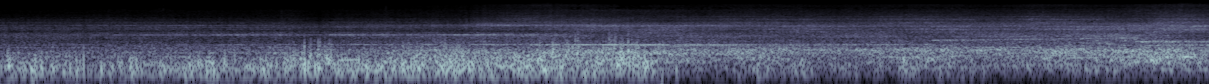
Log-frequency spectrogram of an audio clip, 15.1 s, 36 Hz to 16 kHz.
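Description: PESA Elf EN76 electric multiple unit running past along the platform: a steady rumble of wheels on the rails with the whine of the electric traction drive over it, loudest about eight seconds in.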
